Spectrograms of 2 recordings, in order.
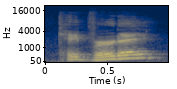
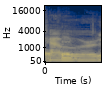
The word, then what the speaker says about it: Cabo Verde: But another thing to mention is, I think the MVPs of the tournament, how do you say, Cape Verde? Oh, what are they? Yeah, Cabo Verde.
